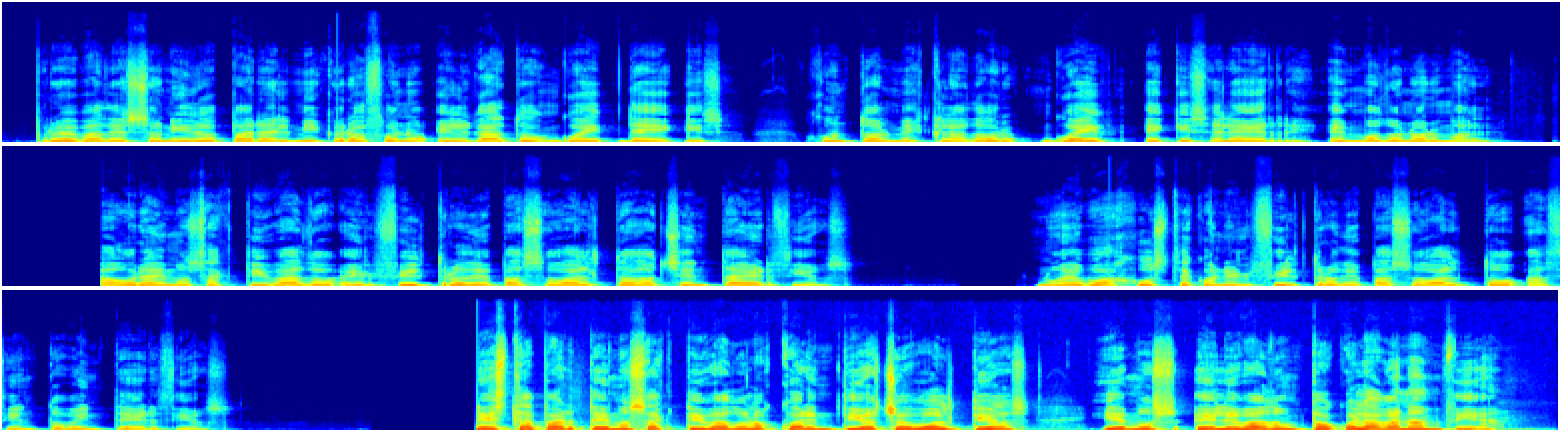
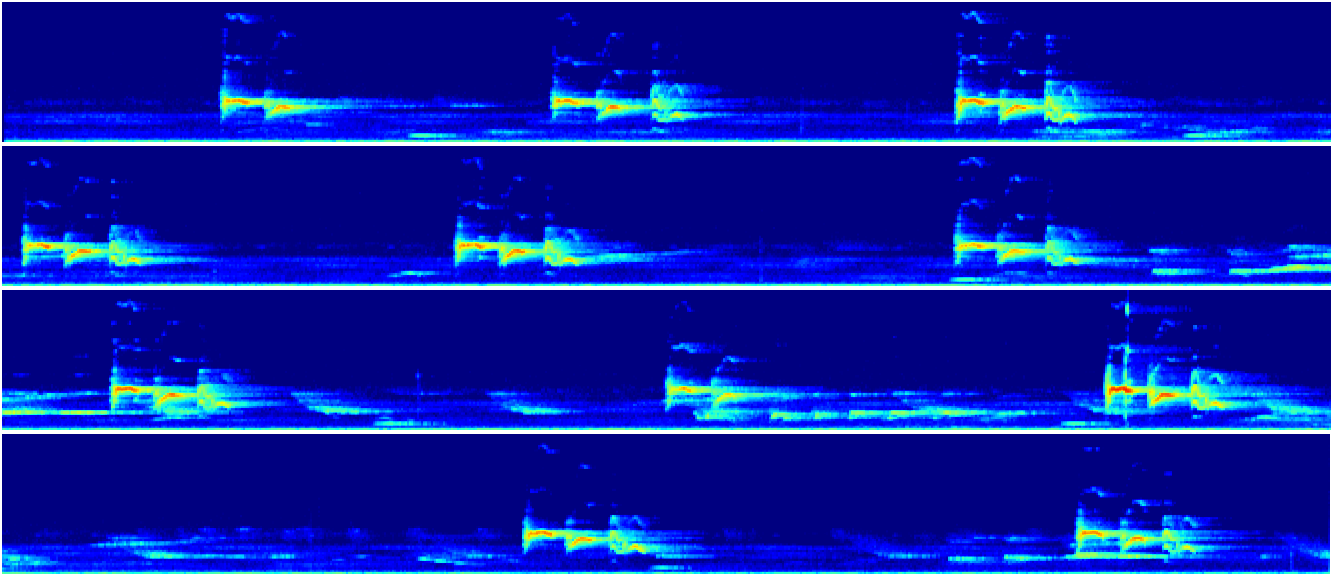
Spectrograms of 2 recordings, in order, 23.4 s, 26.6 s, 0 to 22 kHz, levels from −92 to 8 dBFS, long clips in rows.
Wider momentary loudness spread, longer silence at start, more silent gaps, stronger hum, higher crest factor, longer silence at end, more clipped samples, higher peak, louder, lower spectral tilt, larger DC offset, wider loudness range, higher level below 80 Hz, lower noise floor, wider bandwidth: second, 15 LU vs 23 LU; about the same, 0.2 s vs 0.25 s; neither; neither; second, 18 dB vs 26 dB; second, 0.1 s vs 0.7 s; neither; about the same, -2 dBFS vs 0 dBFS; about the same, -20 LUFS vs -19 LUFS; first, -6.5 dB/octave vs 2 dB/octave; neither; about the same, 12 LU vs 12 LU; second, -54 dBFS vs -46 dBFS; first, -78 dBFS vs -50 dBFS; second, 15 kHz vs over 20 kHz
